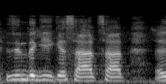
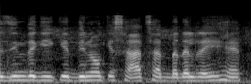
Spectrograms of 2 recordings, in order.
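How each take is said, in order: First: Slow words through a light laugh; chuckle, then say it. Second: Said in the usual way. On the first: Real, not acted. Laughs while rephrasing. (ہلکی ہنسی کے ساتھ)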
